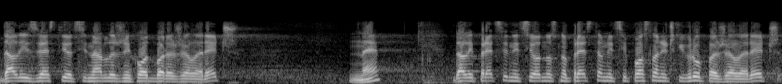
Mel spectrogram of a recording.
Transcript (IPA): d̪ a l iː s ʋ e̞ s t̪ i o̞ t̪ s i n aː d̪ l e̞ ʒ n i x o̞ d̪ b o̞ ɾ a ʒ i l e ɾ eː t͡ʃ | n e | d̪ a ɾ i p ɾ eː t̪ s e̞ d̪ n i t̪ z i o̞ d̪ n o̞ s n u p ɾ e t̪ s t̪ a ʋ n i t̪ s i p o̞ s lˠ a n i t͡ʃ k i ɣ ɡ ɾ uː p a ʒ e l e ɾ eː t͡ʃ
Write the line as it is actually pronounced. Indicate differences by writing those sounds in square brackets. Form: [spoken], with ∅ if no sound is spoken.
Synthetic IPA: d̪ a l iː [z] ʋ e̞ s t̪ i o̞ t̪ s i n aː d̪ l e̞ ʒ n i x o̞ d̪ b o̞ ɾ a ʒ [e] l e ɾ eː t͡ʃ | n e | d̪ a [l] i p ɾ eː t̪ s e̞ d̪ n i t̪ [s] i o̞ d̪ n o̞ s n [o] p ɾ e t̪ s t̪ a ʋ n i t̪ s i p o̞ s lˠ a n i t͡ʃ k i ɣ ɡ ɾ uː p a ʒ e l e ɾ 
